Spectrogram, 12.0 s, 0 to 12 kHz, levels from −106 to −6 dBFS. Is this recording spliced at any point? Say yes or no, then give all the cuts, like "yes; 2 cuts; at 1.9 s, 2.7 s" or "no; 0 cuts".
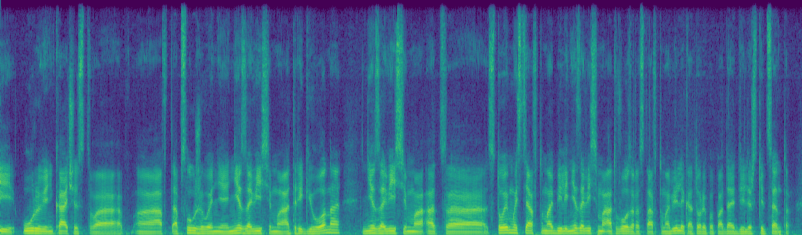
no; 0 cuts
